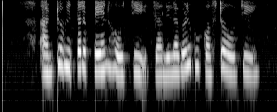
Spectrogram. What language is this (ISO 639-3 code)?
ori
